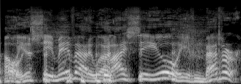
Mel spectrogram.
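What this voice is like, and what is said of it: Imitated musical Irish accent. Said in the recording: “everybody had these amazing musical accents ... love the Irish accent”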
